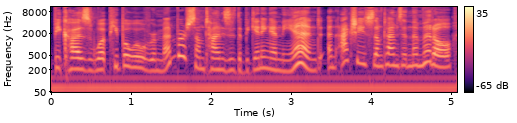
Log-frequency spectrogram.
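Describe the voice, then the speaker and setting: A woman hosting a podcast, asking lively follow-up questions and talking at length between them. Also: fairly high pitch, quick pace, creaky. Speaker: podcast host, interviewer. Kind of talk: casual interview chat.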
